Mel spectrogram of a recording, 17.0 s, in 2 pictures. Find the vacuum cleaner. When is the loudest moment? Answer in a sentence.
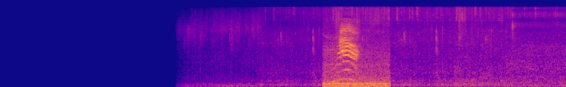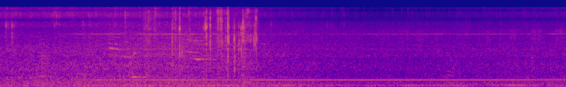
The volume of the vacuum cleaner peaks at 11 seconds.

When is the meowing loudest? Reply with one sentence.
The volume of the meowing peaks at 5 seconds.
